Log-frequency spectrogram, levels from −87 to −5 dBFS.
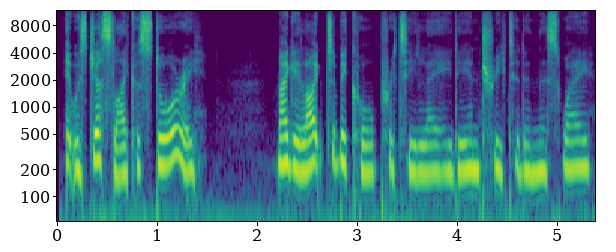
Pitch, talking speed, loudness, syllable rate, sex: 205 Hz, 200 wpm, -19 LUFS, 5.5 syllables/s, female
